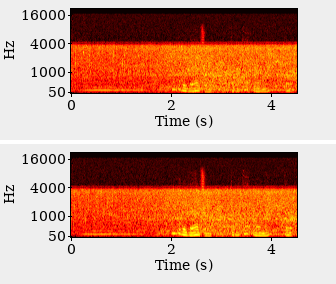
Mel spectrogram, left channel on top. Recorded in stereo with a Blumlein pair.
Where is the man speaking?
15° right.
